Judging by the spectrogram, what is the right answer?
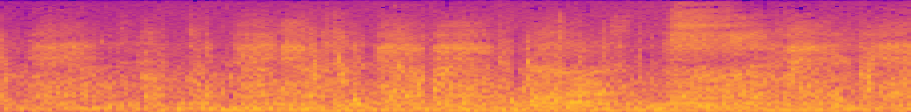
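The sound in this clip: Heavy, labored breathing of a mountaineer climbing Siakoh mountain near Firozkoh: loud, repeated breathy gasps in an uneven rhythm over a constant windy hiss.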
